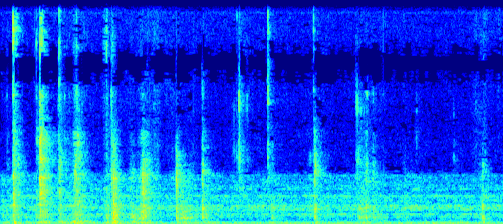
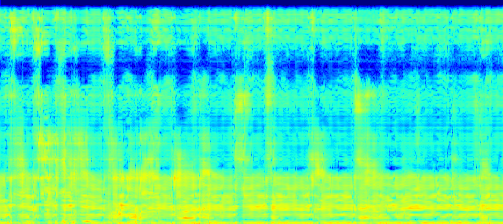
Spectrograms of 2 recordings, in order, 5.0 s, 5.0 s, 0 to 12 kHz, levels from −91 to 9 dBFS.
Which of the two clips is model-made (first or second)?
second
